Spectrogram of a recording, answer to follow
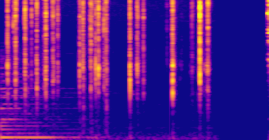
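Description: Keyboard typing sound effect of a logo sting: a quick, irregular run of clicks as a tagline types out letter by letter, over the fading tail of a low musical tone. Everything stops about three seconds in.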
